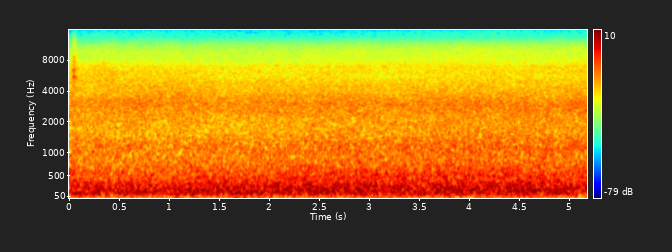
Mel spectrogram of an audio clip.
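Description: Waves wash against a beach in the aftermath of Storm Amy, a continuous, dense roar of surf filling the whole span at steady loudness without any voices.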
